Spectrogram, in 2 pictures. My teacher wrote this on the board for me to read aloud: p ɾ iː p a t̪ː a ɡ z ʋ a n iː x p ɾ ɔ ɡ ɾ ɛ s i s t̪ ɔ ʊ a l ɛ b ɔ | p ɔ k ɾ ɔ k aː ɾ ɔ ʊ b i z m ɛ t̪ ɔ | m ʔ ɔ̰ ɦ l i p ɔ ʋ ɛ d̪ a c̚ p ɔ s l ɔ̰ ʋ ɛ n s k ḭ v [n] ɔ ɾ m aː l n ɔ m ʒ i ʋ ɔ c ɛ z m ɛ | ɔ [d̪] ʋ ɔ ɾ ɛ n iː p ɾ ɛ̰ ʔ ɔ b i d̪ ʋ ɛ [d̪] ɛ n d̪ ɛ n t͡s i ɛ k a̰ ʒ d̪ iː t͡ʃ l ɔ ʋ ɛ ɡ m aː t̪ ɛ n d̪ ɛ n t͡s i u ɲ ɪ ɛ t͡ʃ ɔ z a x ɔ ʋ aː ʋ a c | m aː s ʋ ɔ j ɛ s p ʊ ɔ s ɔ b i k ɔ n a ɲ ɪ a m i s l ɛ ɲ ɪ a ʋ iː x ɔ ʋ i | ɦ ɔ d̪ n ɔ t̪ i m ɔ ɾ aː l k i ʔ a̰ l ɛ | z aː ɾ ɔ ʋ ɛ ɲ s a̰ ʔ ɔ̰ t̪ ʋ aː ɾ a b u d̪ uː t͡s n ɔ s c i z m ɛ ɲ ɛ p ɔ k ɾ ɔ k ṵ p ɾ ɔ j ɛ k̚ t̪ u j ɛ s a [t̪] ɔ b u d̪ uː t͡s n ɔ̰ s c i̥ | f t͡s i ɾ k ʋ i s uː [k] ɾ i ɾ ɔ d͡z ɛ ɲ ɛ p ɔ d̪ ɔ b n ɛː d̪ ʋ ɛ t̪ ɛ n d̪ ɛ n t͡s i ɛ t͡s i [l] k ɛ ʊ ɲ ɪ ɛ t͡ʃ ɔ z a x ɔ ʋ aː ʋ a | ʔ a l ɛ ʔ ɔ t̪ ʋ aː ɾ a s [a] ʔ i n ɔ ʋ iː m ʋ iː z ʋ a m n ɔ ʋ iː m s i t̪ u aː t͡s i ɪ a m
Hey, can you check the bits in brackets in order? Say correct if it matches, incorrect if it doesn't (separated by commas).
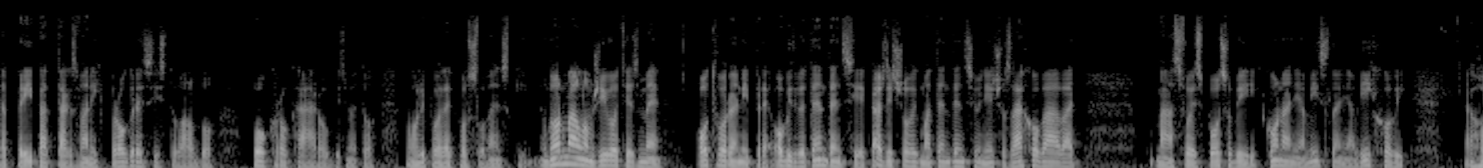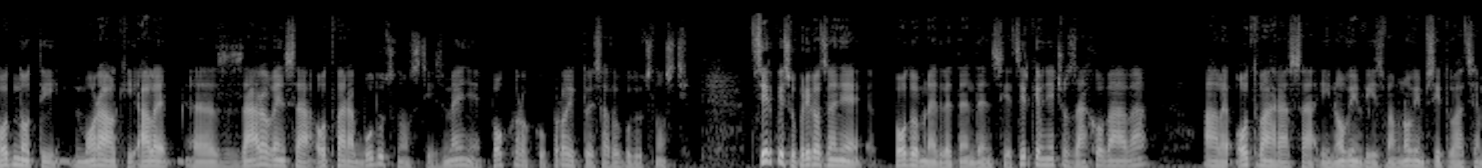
correct, incorrect, incorrect, incorrect, incorrect, incorrect, correct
